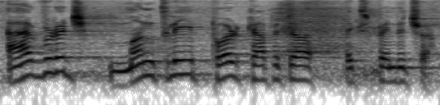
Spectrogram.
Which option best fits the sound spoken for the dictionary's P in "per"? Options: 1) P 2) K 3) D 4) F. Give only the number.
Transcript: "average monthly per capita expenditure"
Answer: 1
